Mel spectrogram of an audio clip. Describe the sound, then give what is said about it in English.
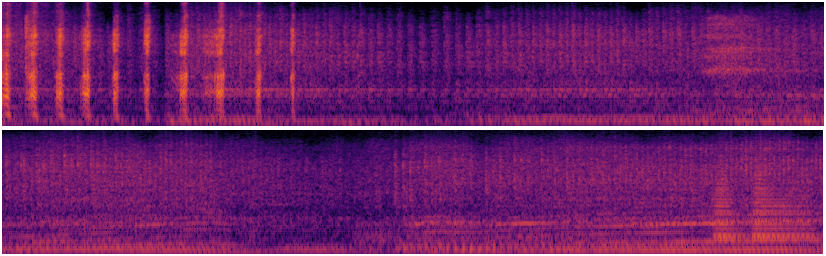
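A car engine cranks with a quick run of sharp rhythmic pulses, then settles into a steady rumbling drive on a highway with a humming, shifting tonal drone over it. No one speaks. “A car driving.”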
